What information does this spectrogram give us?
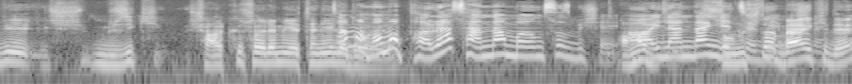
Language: Turkish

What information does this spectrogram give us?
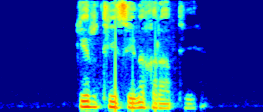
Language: Phalura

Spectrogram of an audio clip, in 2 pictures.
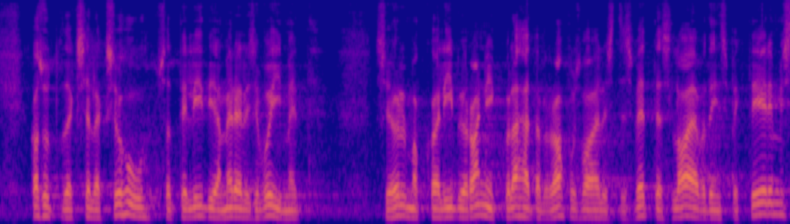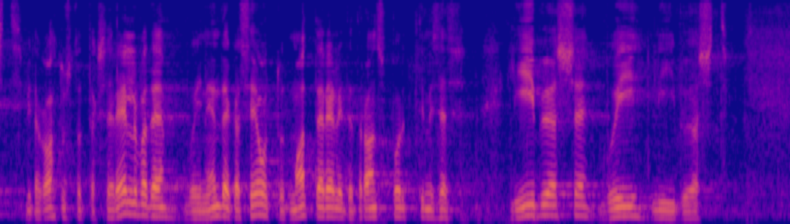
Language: Estonian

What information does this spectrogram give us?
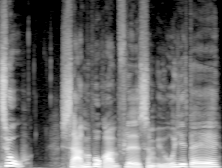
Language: Danish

